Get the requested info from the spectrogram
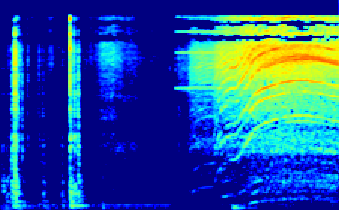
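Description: Cordless drill with a Torx bit spinning up with a rising whine about two and a half seconds in, then running steadily as it drives a self-tapping screw into a snowmobile skid plate. Two sharp clicks come in the first second.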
